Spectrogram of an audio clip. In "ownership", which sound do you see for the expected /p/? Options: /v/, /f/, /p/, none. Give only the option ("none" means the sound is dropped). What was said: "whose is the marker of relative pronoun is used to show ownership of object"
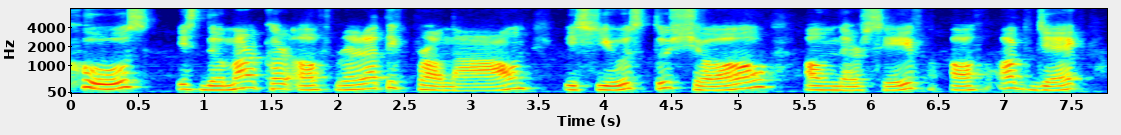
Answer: /f/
